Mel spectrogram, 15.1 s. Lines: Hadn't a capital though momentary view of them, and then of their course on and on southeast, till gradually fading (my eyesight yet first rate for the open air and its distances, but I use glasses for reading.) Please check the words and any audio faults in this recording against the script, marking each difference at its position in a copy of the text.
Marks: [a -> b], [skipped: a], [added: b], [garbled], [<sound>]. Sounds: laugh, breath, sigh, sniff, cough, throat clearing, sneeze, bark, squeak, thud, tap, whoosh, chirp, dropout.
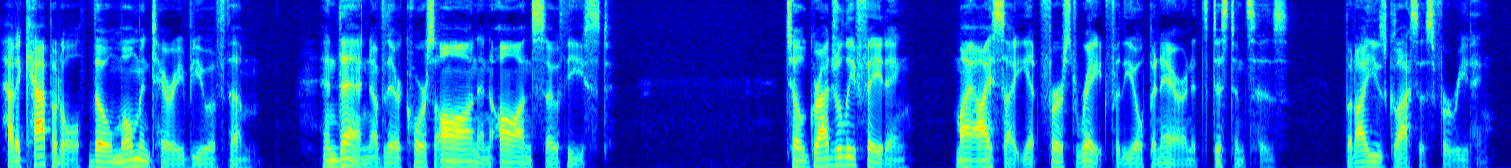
[Hadn't -> Had] a capital though momentary view of them, and then of their course on and on southeast, till gradually fading (my eyesight yet first rate for the open air and its distances, but I use glasses for reading.)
